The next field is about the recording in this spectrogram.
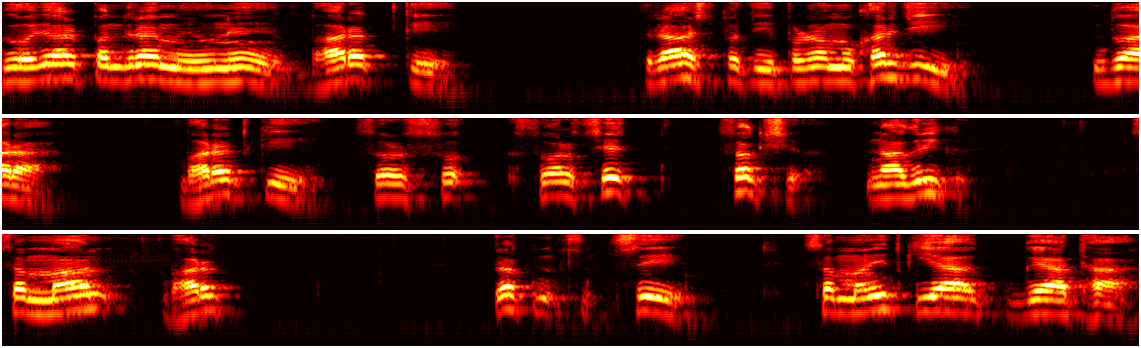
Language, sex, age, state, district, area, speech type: Hindi, male, 60+, Uttar Pradesh, Bhadohi, rural, read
